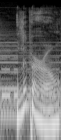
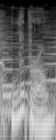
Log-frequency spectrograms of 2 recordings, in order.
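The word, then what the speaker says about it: Liberl: Libero is liberal but libero.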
